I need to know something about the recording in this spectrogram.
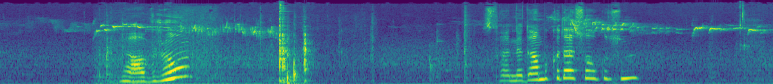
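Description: A middle-aged woman speaks sharply and with feeling, close by.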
